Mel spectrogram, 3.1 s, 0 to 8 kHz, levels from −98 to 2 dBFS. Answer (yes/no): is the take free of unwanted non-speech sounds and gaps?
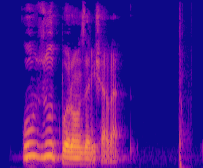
no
